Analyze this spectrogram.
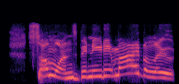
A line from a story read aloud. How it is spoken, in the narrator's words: growled the Papa J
